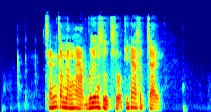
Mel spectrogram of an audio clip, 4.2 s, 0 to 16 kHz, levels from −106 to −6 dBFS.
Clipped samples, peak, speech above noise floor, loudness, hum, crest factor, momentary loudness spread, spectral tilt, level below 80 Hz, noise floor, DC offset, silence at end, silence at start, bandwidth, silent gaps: under 0.1%; 0 dBFS; 60 dB; -17 LUFS; none; 18 dB; 7 LU; -7 dB/octave; -58 dBFS; -77 dBFS; under 0.1%; 1.05 s; 0.9 s; 9.2 kHz; none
